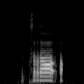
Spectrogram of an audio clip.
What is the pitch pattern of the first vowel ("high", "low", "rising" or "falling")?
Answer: falling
